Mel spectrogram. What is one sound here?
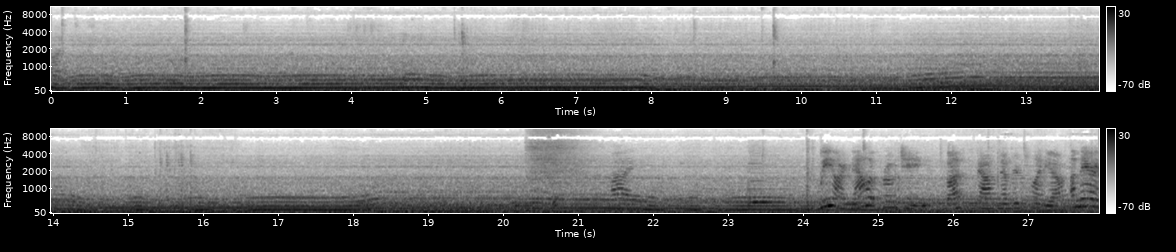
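A bus engine hums and whines steadily, shifting pitch as the bus speeds up and slows.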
